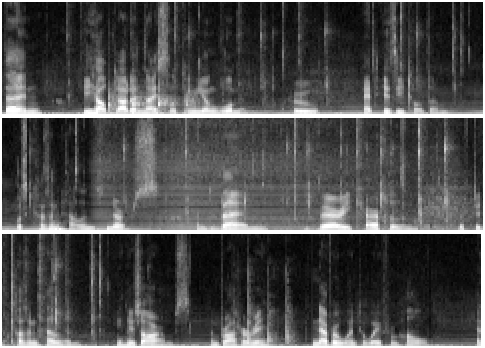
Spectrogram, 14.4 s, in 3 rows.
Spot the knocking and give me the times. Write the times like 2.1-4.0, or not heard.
1.1-2.1, 11.9-12.6.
